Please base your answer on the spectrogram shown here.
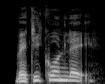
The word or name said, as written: værdigrundlag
